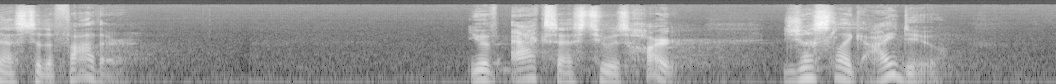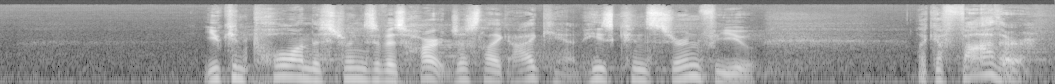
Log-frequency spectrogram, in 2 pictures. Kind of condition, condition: setting, large echoing room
